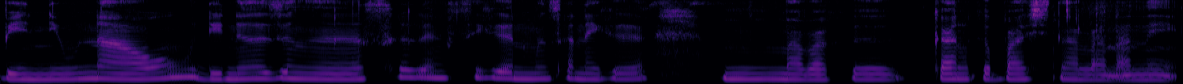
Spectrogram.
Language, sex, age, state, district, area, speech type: Bodo, female, 18-30, Assam, Udalguri, urban, spontaneous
